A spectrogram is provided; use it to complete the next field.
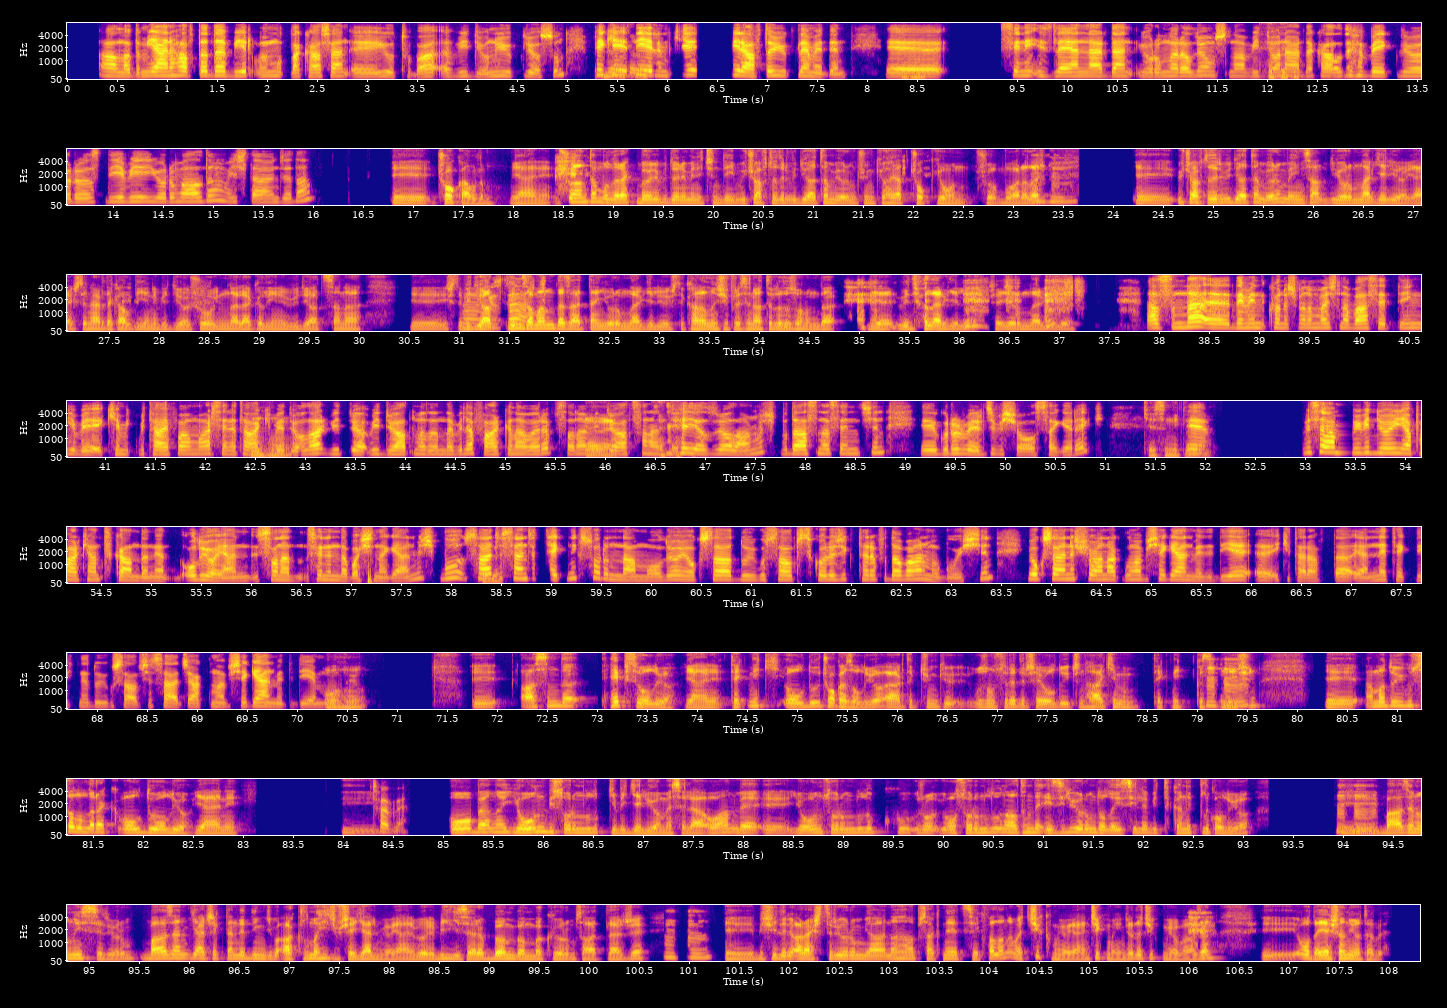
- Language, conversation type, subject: Turkish, podcast, Yaratıcı tıkanıklıkla başa çıkma yöntemlerin neler?
- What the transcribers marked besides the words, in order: chuckle; laughing while speaking: "kaldı?"; chuckle; other noise; unintelligible speech; chuckle; laughing while speaking: "videolar geliyor"; laughing while speaking: "diye"; chuckle; chuckle; other background noise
